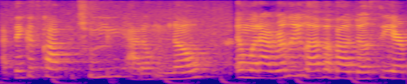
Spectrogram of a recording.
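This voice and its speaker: With noticeable background noise, a speaker with an American accent talks at a fairly quick pace with ordinary pitch variation. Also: woman. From Buffalo, New York. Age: 20s. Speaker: beauty YouTuber. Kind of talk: sponsored product review.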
